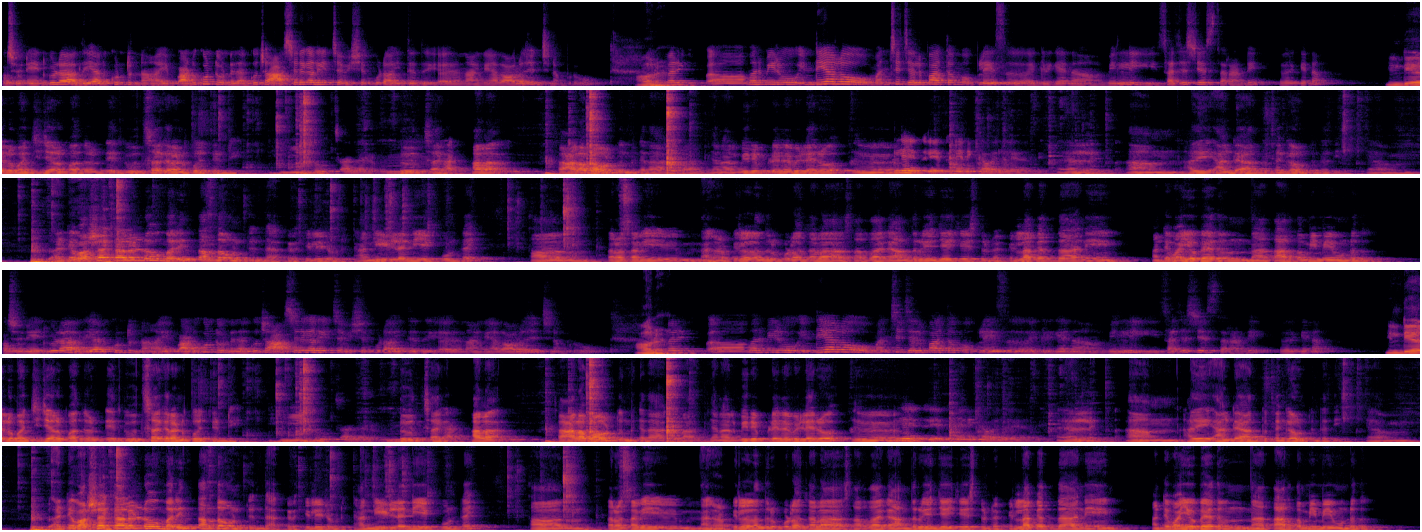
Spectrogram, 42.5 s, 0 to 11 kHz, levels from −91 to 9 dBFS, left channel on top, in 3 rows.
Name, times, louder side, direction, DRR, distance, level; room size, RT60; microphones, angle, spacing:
voice 1, 0.0-13.2 17.2-18.7 19.1-19.7 21.7-22.1 23.1-24.6 33.7-34.1, left 3 dB, 75° left, 6 dB, 0.5 m, -35 dB
voice 2, 6.3-6.7 13.8-16.5 16.8-17.4 18.0-19.2 19.7-23.3 24.7-28.3 28.6-33.1 33.6-39.5 39.9-42.0, right 2 dB, 50° right, 7 dB, 0.4 m, -30 dB
sound 1, 15.3-34.9, equal, 10° right, 0.8 m, -37 dB
5.2 x 2.1 x 2.9 m, 0.70 s
head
